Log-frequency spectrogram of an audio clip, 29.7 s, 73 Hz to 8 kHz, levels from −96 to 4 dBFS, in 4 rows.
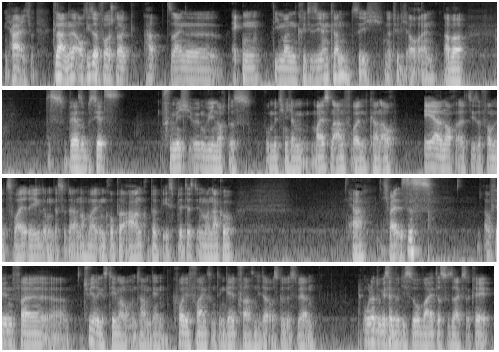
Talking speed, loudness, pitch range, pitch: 180 wpm, -24 LUFS, 90-105 Hz, 95 Hz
